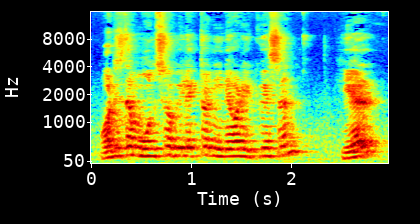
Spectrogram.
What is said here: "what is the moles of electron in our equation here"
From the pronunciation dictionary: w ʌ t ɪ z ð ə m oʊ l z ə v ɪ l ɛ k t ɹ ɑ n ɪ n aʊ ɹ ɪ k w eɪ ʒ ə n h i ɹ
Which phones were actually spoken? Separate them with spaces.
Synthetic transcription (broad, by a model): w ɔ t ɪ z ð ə m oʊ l s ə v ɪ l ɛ k t ɑ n ɪ n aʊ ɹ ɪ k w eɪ s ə n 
